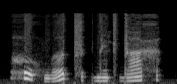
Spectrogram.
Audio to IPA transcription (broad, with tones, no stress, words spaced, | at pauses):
ho˥˧xwʌ˩˥t͡s | dẽ˧t͡sda˧˥x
